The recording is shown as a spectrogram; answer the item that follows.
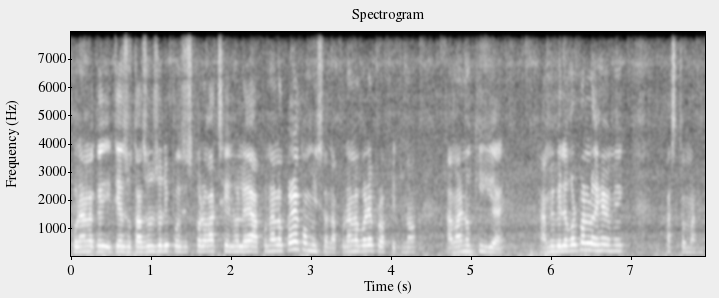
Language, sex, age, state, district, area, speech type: Assamese, male, 18-30, Assam, Nalbari, rural, spontaneous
